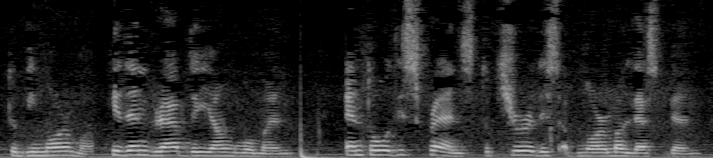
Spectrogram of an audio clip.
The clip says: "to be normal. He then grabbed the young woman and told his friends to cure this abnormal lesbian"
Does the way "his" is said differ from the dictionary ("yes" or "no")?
yes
